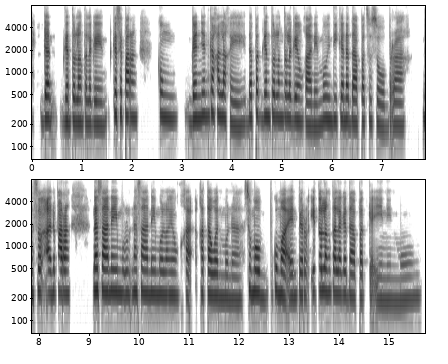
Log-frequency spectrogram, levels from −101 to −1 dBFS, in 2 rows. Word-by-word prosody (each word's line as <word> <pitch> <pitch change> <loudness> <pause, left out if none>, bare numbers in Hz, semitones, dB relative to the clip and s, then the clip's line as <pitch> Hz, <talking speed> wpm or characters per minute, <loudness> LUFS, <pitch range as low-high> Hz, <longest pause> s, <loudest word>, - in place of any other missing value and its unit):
gan 235 +1 +3 0.2
gan'to 220 -1 0
lang 215 -1 -1
talaga 210 -1 -3
'yon 200 +2 -2
kasi 270 0 0
parang 250 -2 +2 0.3
kung 245 -2 -7
ganyan 245 +1 0
ka 275 0 0
kalaki 210 -6 -3
dapat 240 +3 -2
ganto 255 0 0
lang 245 0 -4
talaga 235 -2 -1
'yong 220 -1 0
kanin 195 -2 0
mo 230 +3 -5
hindi 225 0 -6
ka 230 - +1
na 225 - +1
dapat 210 -1 -1
sosobra, 195 -2 -5 0.4
na 230 - -6
sa 245 +1 +1
ano, 230 +1 +5
parang 235 -1 +5 0.5
nasanay 245 -1 +6
mo 230 -1 -6
nasanay 235 -1 -1
mo 230 0 -3
lang 225 0 -3
'yong 220 - -8
ka 220 - -1 0.2
katawan 220 -2 +2
mo 205 -1 -7
na 200 0 -7
sumob 235 -5 +1 0.2
kumain 215 -3 +3
pero 220 -1 0
ito 250 +1 +2
lang 245 -1 +4
talaga 230 -1 +2 0.2
dapat 205 0 -4
kainin 190 -1 -8
mo. 195 +2 -12
230 Hz, 175 wpm, -23 LUFS, 210-240 Hz, 0.5 s, nasanay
